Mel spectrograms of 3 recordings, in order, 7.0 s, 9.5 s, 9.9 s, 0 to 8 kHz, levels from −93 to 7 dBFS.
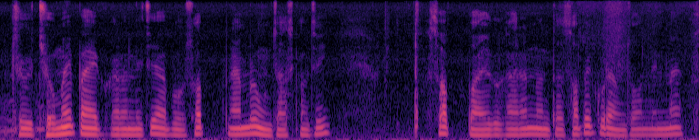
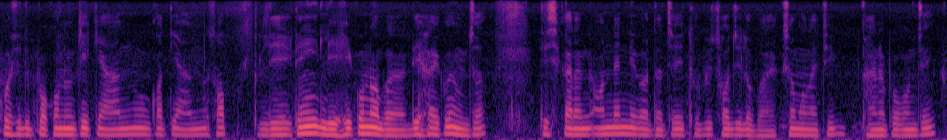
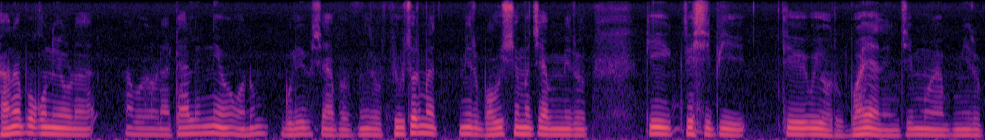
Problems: background sounds at intervals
